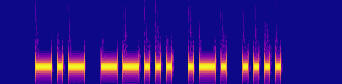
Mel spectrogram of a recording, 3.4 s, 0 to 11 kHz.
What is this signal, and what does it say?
Morse code, heard as a keyed tone, about 21 wpm, 700 Hz. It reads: K7RH
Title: USA Call Signs - 4 Characters - 4x Character Spacing - 22wpm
